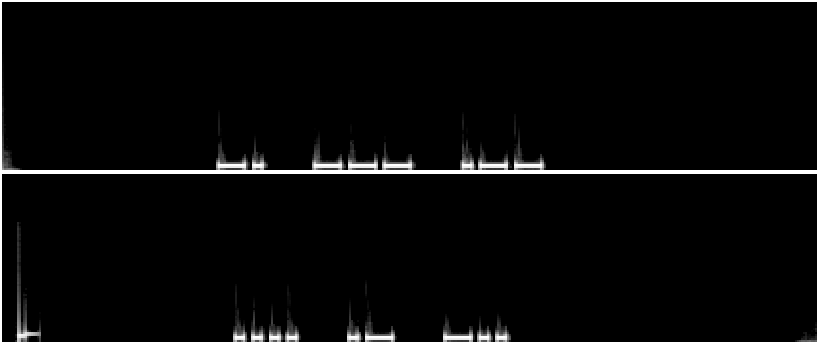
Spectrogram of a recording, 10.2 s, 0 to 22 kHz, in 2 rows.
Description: Morse code, heard as a keyed tone, about 23 wpm, spaced as for 16 wpm, 700 Hz. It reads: NOW HAD
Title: 2x Character Spacing - Top 500 Words - 22wpm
